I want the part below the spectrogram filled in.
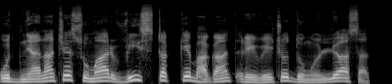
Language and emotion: Goan Konkani, neutral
